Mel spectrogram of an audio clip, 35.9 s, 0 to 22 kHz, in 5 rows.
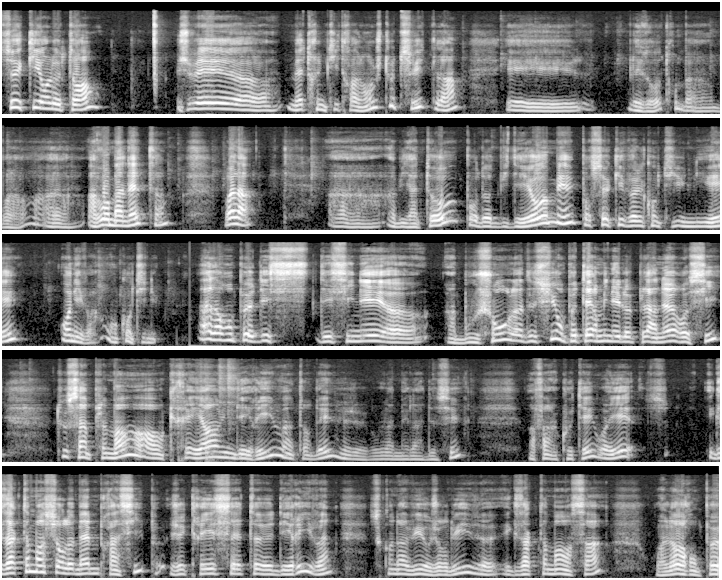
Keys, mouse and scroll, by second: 0.2-1.4 right drag, 7.8-9.6 drag, 15.9 right click, 16.5 scroll up 2, 17.1-17.4 scroll down 2, 22.5 click, 24.2-26.3 drag, 27.2-35.2 drag.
